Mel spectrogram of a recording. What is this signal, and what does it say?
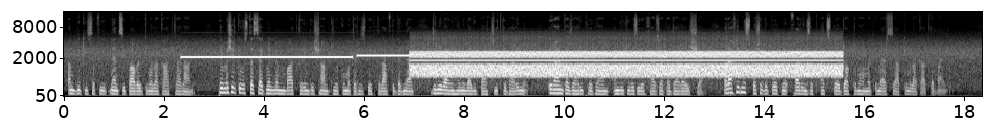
Dial-up modem handshake (low-speed, two carriers), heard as two whistles, then hiss.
